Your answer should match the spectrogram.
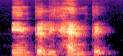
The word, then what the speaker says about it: inteligente: Inteligente. So another example, the letter G here sounds like H, but elegante, G.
